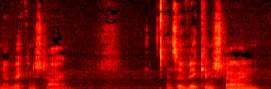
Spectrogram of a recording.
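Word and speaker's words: Wittgenstein: making shine and so Vic and Stein that's the how to pronounce the WI ttg and st ein philosopher Witkin Stein V sound ok so what's an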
